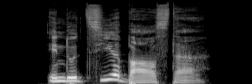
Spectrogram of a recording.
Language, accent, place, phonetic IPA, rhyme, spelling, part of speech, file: German, Germany, Berlin, [ɪndʊˈt͡siːɐ̯baːɐ̯stɐ], -iːɐ̯baːɐ̯stɐ, induzierbarster, adjective, De-induzierbarster.ogg
- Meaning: inflection of induzierbar: 1. strong/mixed nominative masculine singular superlative degree 2. strong genitive/dative feminine singular superlative degree 3. strong genitive plural superlative degree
